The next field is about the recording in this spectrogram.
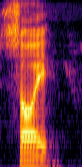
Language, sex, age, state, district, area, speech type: Assamese, male, 18-30, Assam, Charaideo, urban, read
